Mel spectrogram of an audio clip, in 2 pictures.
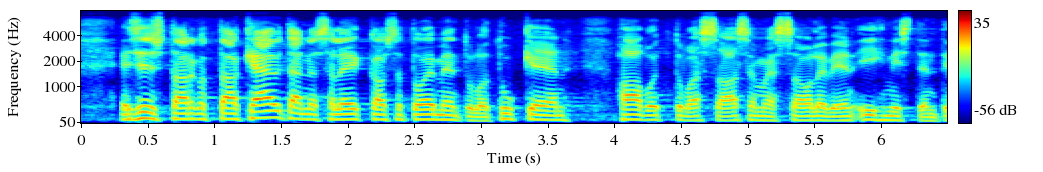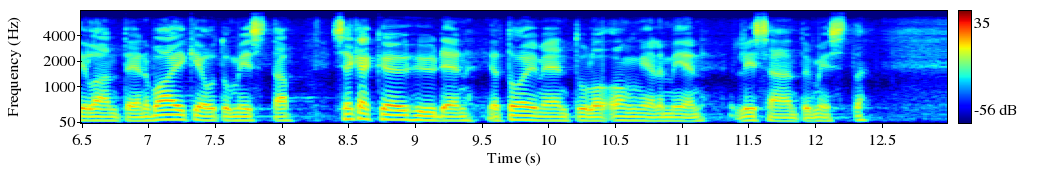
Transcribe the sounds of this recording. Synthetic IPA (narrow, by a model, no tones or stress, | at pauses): e̞sit̪yst̪ɑrko̞t̪ːɑːkæyt̪ænːøsːæleijkːɑust̪ɑt̪o̞ime̞ːnt̪ulot̪ukeːn | hɑːʋot̪ːoʋɑsːɑɑse̞mɑsːɑole̞ʋienʔihmist̪e̞nt̪ilɑnt̪e̞ːnʋɑjke̞wt̪umist̪ɑ | se̞kækøyɦyːdenjɑt̪ojme̞ːnt̪ulo̰ʔoŋːelmienlisæːnt̪ymist̪ɑ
